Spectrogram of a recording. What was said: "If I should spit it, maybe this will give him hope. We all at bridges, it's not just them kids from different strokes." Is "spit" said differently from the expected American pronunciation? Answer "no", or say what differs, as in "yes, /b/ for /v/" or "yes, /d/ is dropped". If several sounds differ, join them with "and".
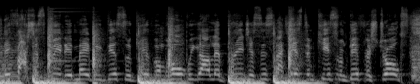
yes, /b/ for /p/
